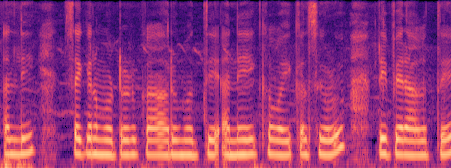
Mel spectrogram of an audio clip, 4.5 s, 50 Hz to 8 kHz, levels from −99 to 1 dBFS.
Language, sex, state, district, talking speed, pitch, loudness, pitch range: Kannada, female, Karnataka, Bidar, 135 wpm, 220 Hz, -17 LUFS, 215-230 Hz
